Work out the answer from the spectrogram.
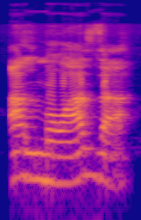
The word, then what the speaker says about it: almohada: Not almohada. Don't pronounce the H. We never pronounce the H in Spanish. Almohada.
